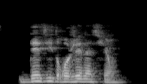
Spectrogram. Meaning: dehydrogenation
- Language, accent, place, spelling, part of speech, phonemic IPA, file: French, France, Lyon, déshydrogénation, noun, /de.zi.dʁɔ.ʒe.na.sjɔ̃/, LL-Q150 (fra)-déshydrogénation.wav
